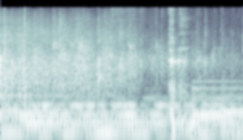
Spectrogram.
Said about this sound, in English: Come on, let's give a round of applause to all those that prayed that prayer. Amazing.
